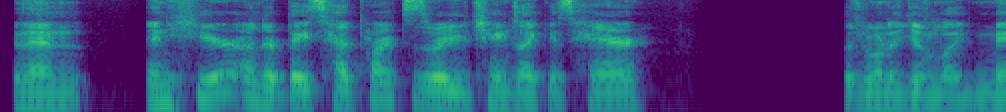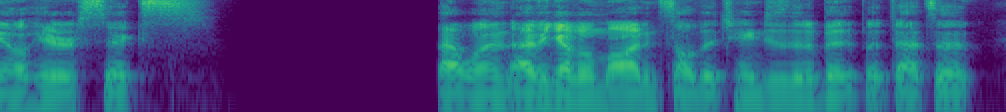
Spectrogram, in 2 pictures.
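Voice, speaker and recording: A man hosting a software tutorial, explaining each step informally and thinking aloud as he goes. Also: mid-range voice, brisk. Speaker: tutorial host. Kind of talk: casual software tutorial narration.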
